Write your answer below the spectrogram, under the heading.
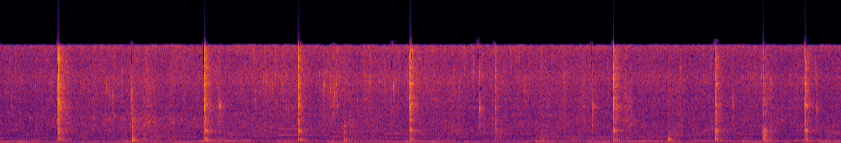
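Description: Minced garlic sizzling gently in oil in an iron wok over low heat, while a metal ladle scrapes the pan and knocks against it about once or twice a second.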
